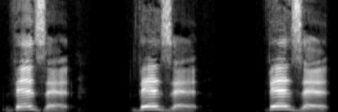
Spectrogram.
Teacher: As you can hear, the first syllable is stressed. · The /ɪ/ sound is more clear and more obvious on that first syllable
